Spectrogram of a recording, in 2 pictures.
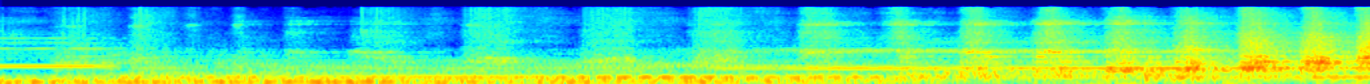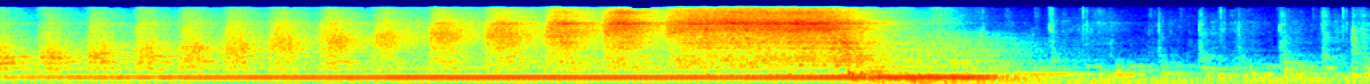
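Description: Contemporary chamber ensemble with live electronics playing a rapid, repeated pulsing figure over a sustained low note. It swells in a long crescendo and cuts off suddenly about eight seconds in, leaving a quieter texture.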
